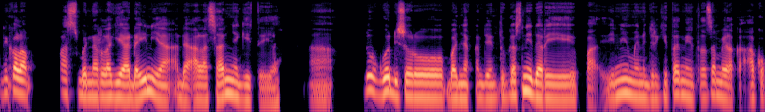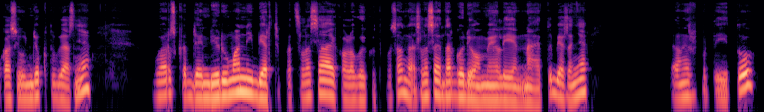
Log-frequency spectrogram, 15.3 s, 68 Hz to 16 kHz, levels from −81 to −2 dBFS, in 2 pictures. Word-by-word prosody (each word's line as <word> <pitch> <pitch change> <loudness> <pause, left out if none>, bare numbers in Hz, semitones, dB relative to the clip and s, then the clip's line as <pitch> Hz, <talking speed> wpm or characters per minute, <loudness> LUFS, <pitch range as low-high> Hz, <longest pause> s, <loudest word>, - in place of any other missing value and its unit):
ini 170 - -7
kalo 160 -8 +6 0.3
pas 165 -2 -2
bener 145 0 +1
lagi 140 0 +3
ada 130 0 +4
ini 170 -3 +4
ya, 125 - -2
ada 130 -1 -2
alasannya, 135 +5 +2
gitu, 125 - -5
ya, - - -7 0.3
eee, - - -7 0.4
"Duh, 200 - +4
gue 180 +4 +6
disuruh 140 -2 +4
banyak 135 -1 +1
ngerjain 135 -1 -3
tugas - - -1
nih 180 - +6
dari 135 -1 +4 0.2
Pak - - -7
ini, 160 +5 0
manajer 135 -3 -2
kita 140 - -1
nih." 140 -3 -2
Terus 135 +1 -3
sambil 140 -4 +1
ke - - -11
aku 130 -1 -4
kasih 130 -1 -1
unjuk 145 +3 -1
tugasnya, 135 - -2 0.7
"Gua 150 +1 -1
harus 170 - -3
kerjain 140 -1 -1
di 140 - +5
rumah 160 +3 +5
nih, 180 - +6
biar 140 -1 +4
cepat 135 - -17
selesai. 150 +3 +1
Kalo 125 -1 -3
gue - - -2
ikut - - -23
futsal, 145 +6 -5
nggak - - -3
selesai, 150 +1 +1
entar 145 - +2
gue 145 - +3
diomelin." 125 -1 0
Nah, 115 -2 -3
itu - - -9
biasanya 145 +4 -1 0.9
yang 135 +1 -3
seperti 65 - -9
itu 215 +5 +4
140 Hz, 225 wpm, -22 LUFS, 130-155 Hz, 0.9 s, kalo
